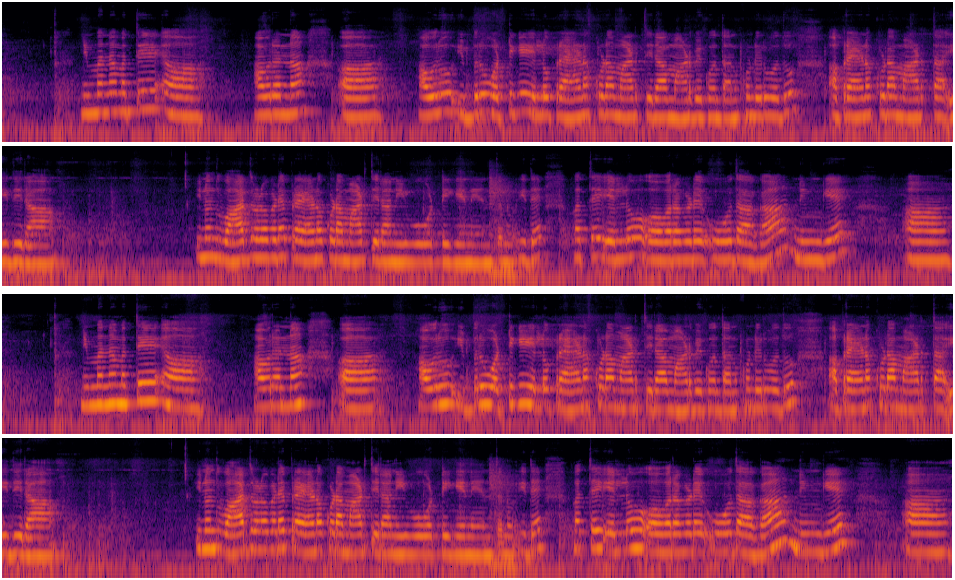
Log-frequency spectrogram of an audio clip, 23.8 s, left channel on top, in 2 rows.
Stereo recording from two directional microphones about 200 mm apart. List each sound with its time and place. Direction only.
0.9 s a woman's voice: 35° right (ahead or behind)
14.3 s a woman's voice: 35° right (ahead or behind)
